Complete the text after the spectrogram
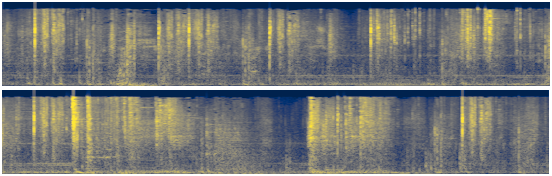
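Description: Quick footsteps thud on a hard floor.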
